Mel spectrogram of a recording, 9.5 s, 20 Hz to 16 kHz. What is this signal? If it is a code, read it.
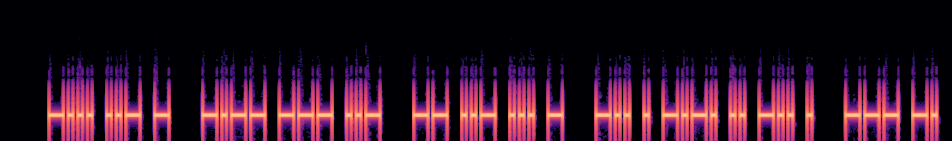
Morse code, heard as a keyed tone, about 25 wpm, 700 Hz. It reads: BUT YOU MUST DECIDE ON
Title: Sentences from Top 600 Words 25wpm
